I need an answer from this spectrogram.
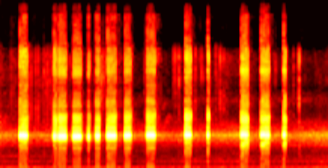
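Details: Male cicada with deformed, ruptured wings after a troubled emergence from its nymph shell, calling while gripping a person's hand: loud rapid clicking bursts in irregular clusters, crackling like a Geiger counter, with gaps between pulses.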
